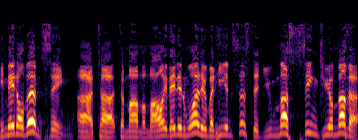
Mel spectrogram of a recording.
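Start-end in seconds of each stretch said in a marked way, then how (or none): 4.0-5.4 put-on Kenyan accent, pitched much higher. Quoting what he told your children during the trip, in a Kenyan accent. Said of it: "that's my Kenyan accent".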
